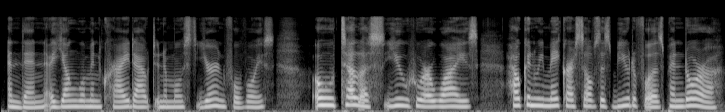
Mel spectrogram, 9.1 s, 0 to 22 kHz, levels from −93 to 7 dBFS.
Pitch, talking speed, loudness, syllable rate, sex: 210 Hz, 185 wpm, -18 LUFS, 4.7 syllables/s, female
